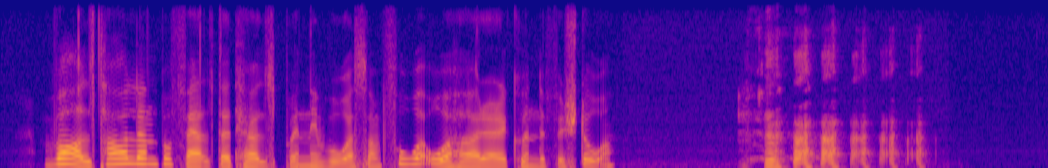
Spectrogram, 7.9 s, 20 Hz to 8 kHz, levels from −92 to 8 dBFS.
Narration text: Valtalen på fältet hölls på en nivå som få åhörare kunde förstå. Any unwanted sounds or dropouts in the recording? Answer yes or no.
yes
